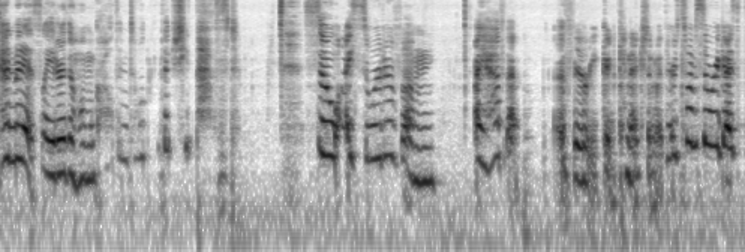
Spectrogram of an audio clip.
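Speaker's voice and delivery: tearful, crying through it. Apologizing to listeners after telling of her grandmother's passing, crying. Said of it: "I can't believe I'm crying this much".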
